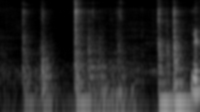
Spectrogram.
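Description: Handheld spark gas lighter clicking a few times over a gas stove burner until the burner catches alight.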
